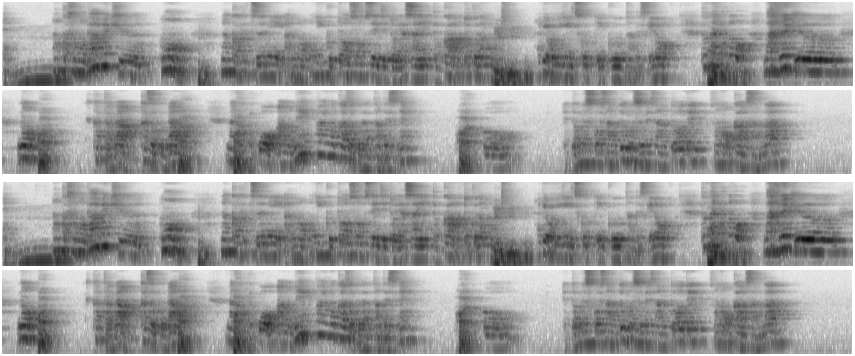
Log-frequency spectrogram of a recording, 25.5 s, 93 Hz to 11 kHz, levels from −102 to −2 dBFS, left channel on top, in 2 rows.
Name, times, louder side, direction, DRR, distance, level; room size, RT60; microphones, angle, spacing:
voice 1, 0.0-0.9 7.3-7.9 10.6-11.1 13.3-13.4 15.4-15.6 16.2-16.5 19.6-19.8, right 1 dB, 80° right, 0 dB, 0.7 m, -29 dB
voice 2, 0.7-2.7 3.3-7.4 8.0-13.3 14.1-15.5 16.1-18.9 20.0-20.4 21.2-24.5, right 2 dB, 20° right, -3 dB, 1.1 m, -30 dB
3.5 x 3.0 x 4.0 m, 0.72 s
head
